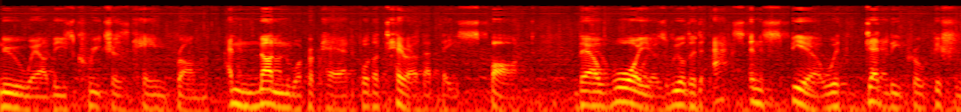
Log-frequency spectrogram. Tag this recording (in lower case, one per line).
speech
